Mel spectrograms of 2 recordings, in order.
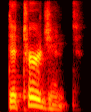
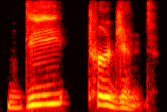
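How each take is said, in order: First: The first vowel is a weak, short sound. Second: The first vowel is a long E sound.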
